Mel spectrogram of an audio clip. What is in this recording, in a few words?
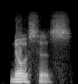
"gnosis", American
